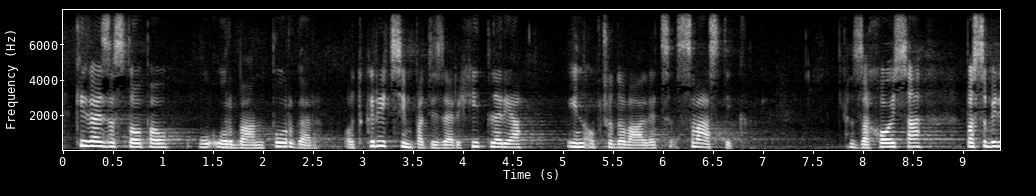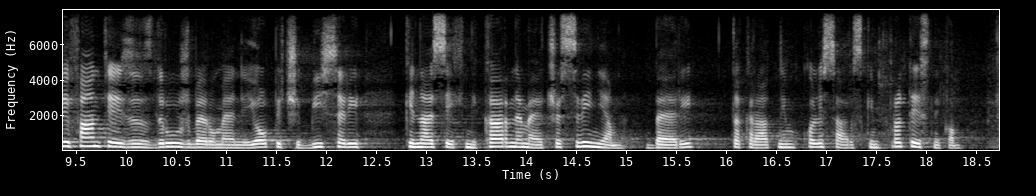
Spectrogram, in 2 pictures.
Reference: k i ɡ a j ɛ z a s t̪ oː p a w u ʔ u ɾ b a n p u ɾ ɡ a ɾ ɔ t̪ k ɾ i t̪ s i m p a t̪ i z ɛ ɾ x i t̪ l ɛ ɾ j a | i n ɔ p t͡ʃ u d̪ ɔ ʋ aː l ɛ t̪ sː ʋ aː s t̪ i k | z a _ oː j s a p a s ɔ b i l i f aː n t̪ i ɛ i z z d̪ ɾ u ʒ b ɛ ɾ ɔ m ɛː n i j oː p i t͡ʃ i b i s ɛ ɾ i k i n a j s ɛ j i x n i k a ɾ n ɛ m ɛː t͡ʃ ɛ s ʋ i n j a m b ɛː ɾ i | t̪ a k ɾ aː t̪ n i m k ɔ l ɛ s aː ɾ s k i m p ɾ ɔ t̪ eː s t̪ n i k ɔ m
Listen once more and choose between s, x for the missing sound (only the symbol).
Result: x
